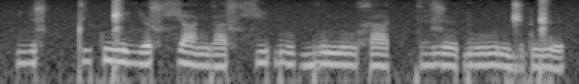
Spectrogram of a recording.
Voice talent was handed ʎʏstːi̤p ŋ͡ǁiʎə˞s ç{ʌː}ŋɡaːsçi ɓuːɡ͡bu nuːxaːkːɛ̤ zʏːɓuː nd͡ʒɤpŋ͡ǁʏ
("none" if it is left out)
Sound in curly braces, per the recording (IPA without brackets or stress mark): aː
